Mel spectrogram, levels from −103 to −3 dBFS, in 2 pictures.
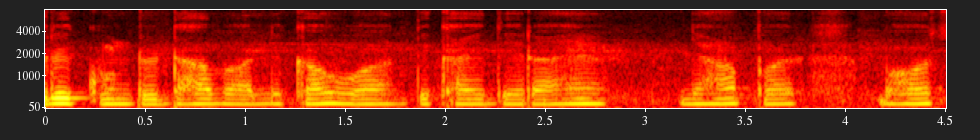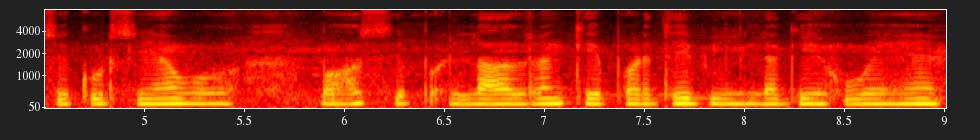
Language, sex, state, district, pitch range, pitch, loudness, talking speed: Hindi, male, Uttar Pradesh, Varanasi, 145-155 Hz, 150 Hz, -36 LUFS, 165 wpm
